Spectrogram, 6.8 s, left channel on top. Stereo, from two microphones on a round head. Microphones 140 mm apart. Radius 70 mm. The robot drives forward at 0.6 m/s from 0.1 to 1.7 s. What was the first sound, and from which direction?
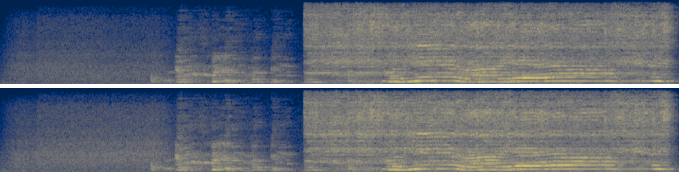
A cough, 45° right (ahead or behind).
